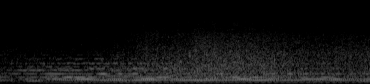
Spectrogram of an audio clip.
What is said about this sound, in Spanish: Y escuchás el sonido del mar, y los chillidos de las gaviotas y el susurro de la hierba en las dunas.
